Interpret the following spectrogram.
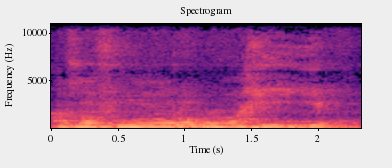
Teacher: maka cara bacanya memasukkan huruf pertama ke dalam huruf kedua tidak disertai dengan dengung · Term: idgham bilaguna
